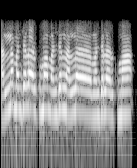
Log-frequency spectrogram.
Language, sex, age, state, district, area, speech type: Tamil, female, 30-45, Tamil Nadu, Thoothukudi, urban, conversation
